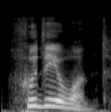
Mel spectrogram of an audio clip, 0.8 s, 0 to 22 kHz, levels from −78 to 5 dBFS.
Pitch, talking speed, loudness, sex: 180 Hz, 285 wpm, -15 LUFS, male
